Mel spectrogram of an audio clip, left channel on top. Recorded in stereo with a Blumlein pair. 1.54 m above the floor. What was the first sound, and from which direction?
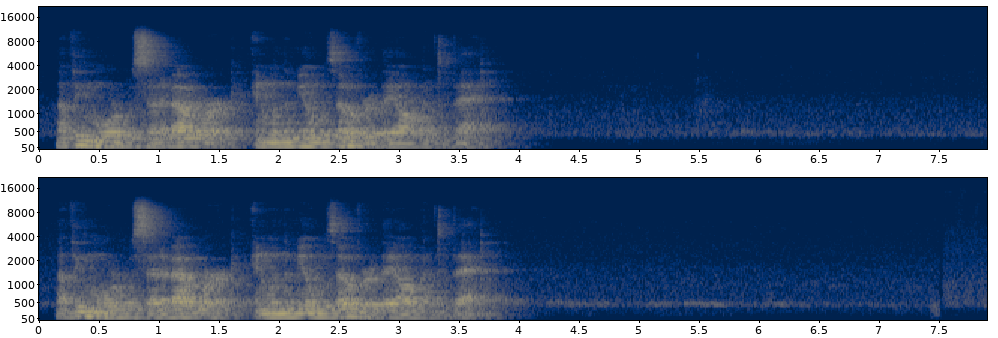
A man speaking, 15° right.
